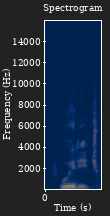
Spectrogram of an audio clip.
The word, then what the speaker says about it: Quidditch: So, it's a Quidditch match, not a Quidditch match. It's a compound noun. Compound nouns take their main stress on the first item, on the first word in the item in a quiddage match.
